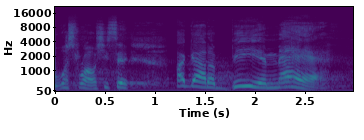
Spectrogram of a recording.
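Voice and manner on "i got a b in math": imitated tearful crying voice, quieter. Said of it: "So my daughter's crying".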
